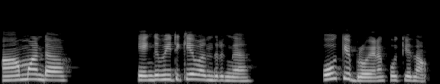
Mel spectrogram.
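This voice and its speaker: Young man, cartoon dub, casual friendly talk, mid-pitched, muffled dry sound, voiced by a man. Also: normal speed, smooth, no echo, natural voice. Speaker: friend planning an outing. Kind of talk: cartoon voice acting.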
